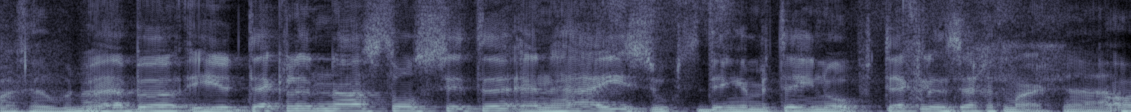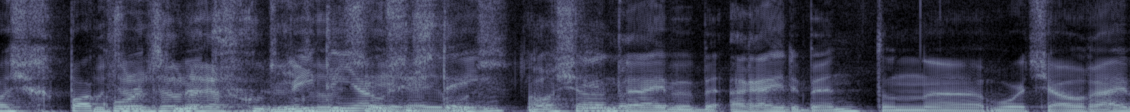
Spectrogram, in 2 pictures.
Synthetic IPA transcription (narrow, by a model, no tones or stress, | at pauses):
svnʋəɦɛbəɦiːɹdɛklənːaːstɔnsːɪtəɛnɦɛjzuktdɪŋəmətejnɔpd̥ɛklənzɛχətma̰ːɹaɑlˠsjəχə̥pɑktɔɹonɔɛfəuʋiɪnjɔwsistejmɑlˠsjəanrɛjərɛjdəbɛntd̥ɑnʋɔɹtjɔwrɛj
